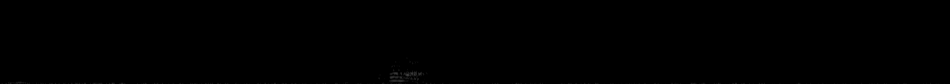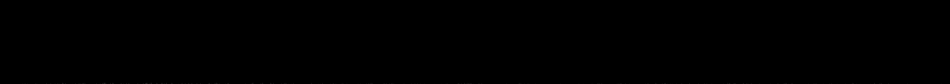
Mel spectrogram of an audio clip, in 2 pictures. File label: PIANO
